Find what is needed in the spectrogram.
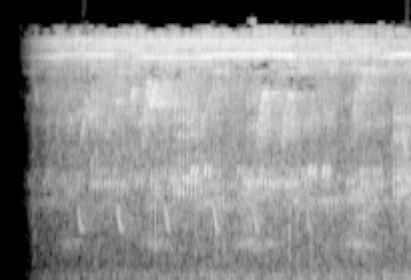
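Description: Recorded nature soundscape laid under a picture page: a steady, high-pitched insect-like chirring with short falling calls repeating about twice a second. It fades in just after the start.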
